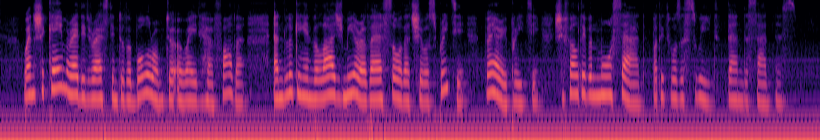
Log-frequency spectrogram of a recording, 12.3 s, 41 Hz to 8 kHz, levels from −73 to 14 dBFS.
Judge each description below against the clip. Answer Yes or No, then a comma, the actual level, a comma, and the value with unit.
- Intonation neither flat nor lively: Yes, average, 3.7 semitones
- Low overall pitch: No, high, 200 Hz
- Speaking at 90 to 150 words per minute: No, average, 185 wpm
